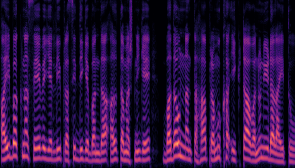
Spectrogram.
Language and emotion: Kannada, neutral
